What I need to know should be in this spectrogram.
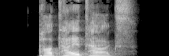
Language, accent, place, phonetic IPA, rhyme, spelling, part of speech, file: German, Germany, Berlin, [paʁˈtaɪ̯ˌtaːks], -aɪ̯taːks, Parteitags, noun, De-Parteitags.ogg
- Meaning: genitive singular of Parteitag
